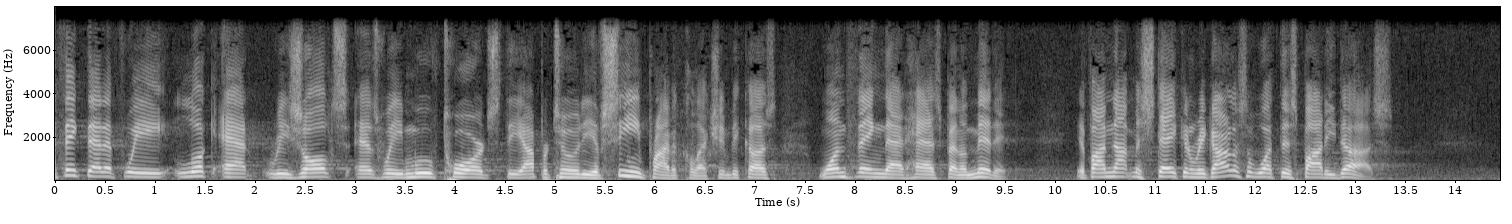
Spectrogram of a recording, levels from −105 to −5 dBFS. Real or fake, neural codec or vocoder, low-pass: real; none; 7.2 kHz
